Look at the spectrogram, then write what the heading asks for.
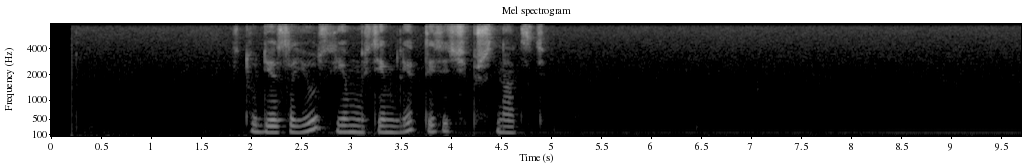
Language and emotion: Russian, neutral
